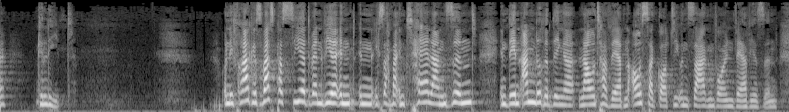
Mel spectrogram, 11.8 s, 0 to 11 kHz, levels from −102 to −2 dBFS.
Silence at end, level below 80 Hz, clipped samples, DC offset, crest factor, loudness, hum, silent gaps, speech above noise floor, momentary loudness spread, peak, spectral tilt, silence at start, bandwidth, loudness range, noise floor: 0 s; -48 dBFS; under 0.1%; 0.2%; 22 dB; -21 LUFS; none; none; 39 dB; 13 LU; -2 dBFS; -3.5 dB/octave; 0 s; 10.5 kHz; 6 LU; -61 dBFS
